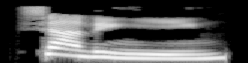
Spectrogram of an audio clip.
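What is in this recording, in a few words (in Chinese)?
"夏令营", Mandarin; chinese flashcards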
